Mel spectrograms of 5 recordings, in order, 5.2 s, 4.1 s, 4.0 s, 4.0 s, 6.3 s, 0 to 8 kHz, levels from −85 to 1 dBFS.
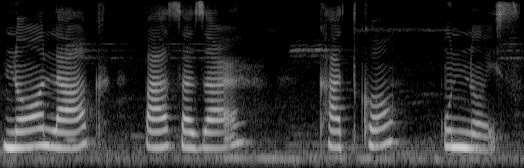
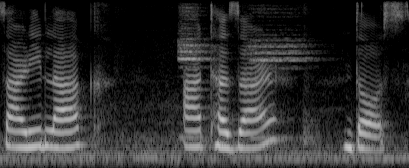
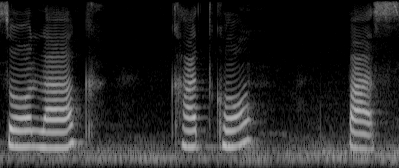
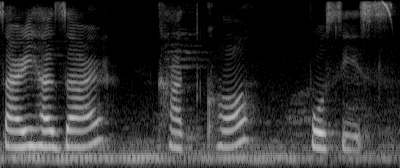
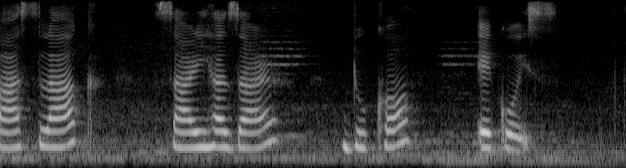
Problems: background sounds at intervals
